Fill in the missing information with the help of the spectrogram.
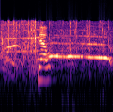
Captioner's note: cheering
